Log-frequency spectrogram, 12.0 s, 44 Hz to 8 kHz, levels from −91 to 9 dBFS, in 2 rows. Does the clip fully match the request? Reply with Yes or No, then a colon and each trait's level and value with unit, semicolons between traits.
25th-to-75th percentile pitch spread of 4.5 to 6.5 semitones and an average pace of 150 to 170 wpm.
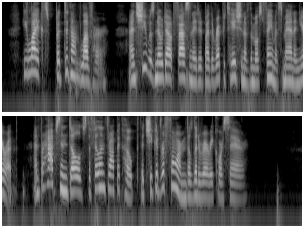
No: average, 5.1 semitones; average, 180 wpm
